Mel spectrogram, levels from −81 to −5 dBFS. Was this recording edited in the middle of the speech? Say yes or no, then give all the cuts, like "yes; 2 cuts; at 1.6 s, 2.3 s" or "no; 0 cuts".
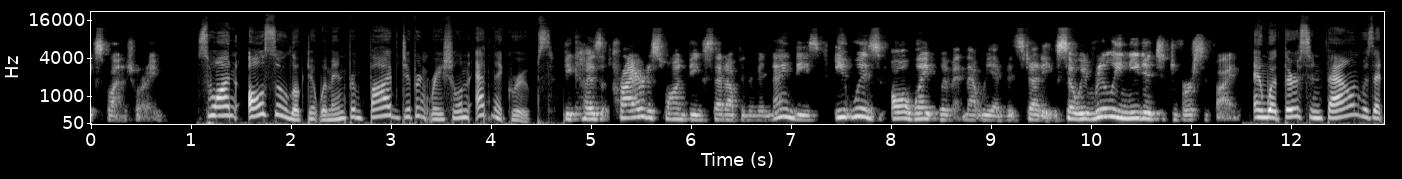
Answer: yes; 1 cut; at 7.4 s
